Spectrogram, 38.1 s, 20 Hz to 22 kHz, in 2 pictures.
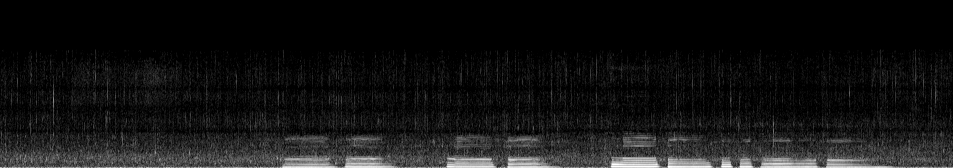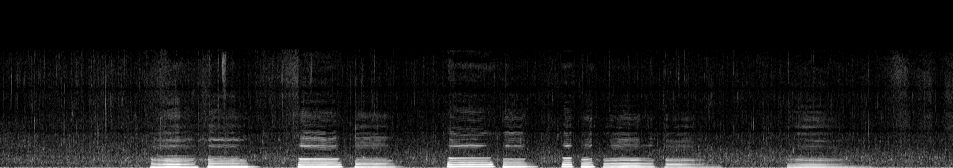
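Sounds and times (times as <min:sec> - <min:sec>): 
flowing river water: 0:00.0 - 0:38.1
person singing wordless sustained notes: 0:05.6 - 0:08.0, 0:08.9 - 0:11.2, 0:12.2 - 0:18.0, 0:22.0 - 0:24.3, 0:24.9 - 0:27.2, 0:28.0 - 0:33.6, 0:34.8 - 0:36.8.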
